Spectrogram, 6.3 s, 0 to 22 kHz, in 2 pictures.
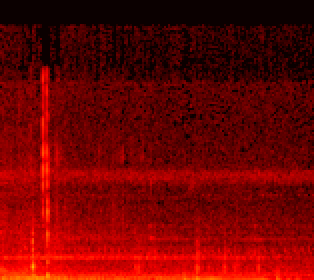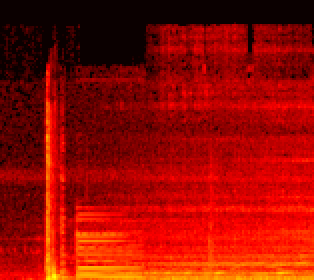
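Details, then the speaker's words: Macintosh SE/30 hard drive: faint ticks, then a sharp clack and rising whine as the heads try to leave the parked position, stick to the platter surface, and the drive instantly shuts down. "What you're hearing is the heads attempting to move on the platter, or move from the parked position, and once they do, they come into contact with the disk surface, and the drive instantly shuts down."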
